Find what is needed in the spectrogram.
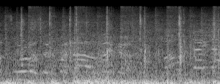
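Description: Faint voices over a steady low rumble of background noise.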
